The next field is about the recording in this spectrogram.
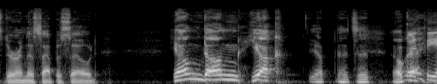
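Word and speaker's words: Hwang Dong-hyuk: the last name I try to even remotely pronounce during this episode y dong yuck yep that's it okay the accent nice yeah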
